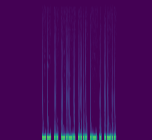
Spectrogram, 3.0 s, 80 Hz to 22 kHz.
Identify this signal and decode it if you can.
Morse code, heard as a keyed tone, about 52 wpm, 700 Hz. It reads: MICHAEL
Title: USA Common Names - 50wpm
